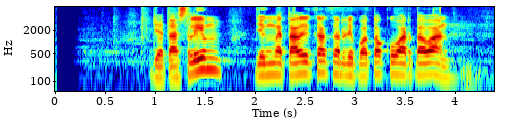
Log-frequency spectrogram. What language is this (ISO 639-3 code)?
sun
